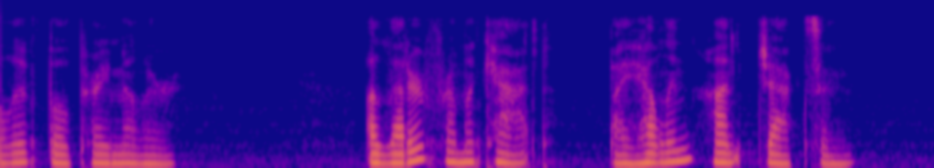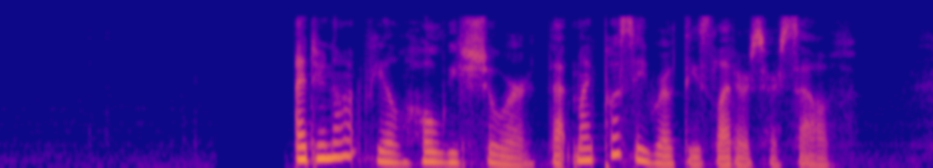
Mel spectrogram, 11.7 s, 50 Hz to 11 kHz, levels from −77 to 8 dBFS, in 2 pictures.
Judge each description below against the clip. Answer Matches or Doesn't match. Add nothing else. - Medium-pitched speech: Matches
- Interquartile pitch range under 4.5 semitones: Matches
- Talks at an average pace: Doesn't match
